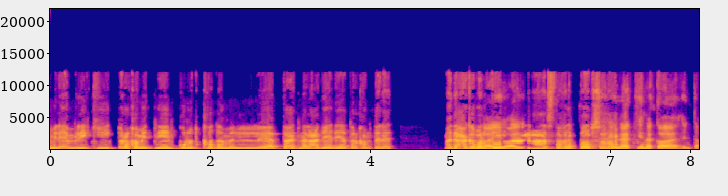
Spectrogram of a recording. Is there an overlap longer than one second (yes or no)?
no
